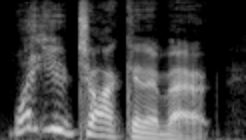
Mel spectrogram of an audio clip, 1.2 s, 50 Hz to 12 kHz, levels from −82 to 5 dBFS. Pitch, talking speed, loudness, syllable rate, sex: 170 Hz, 195 wpm, -15 LUFS, 6.3 syllables/s, male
